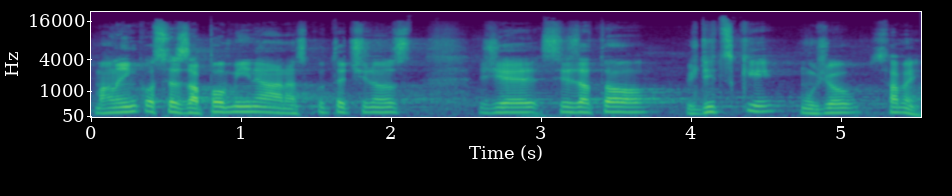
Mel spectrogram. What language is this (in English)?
Czech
